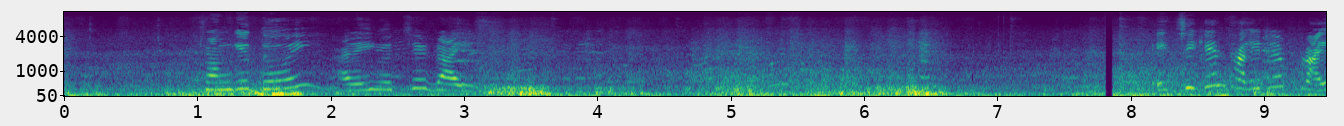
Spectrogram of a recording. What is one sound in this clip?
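A young woman talks animatedly, close to the microphone.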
